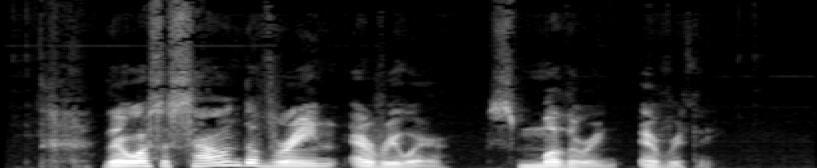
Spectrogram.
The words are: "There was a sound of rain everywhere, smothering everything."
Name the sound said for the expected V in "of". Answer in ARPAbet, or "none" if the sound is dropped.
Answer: V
